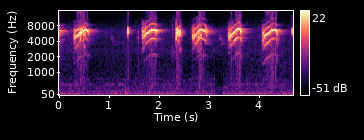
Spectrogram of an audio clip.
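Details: High-pitched Javan munia lure calls from a male and female: five drawn-out wavering chirps, roughly one every second, with brief sharp ticks between them in a quiet setting.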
